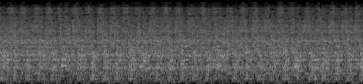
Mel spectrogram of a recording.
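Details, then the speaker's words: 2002 Chevy Silverado 4.3 L, died while driving across a field, now cranks without starting: steady starter cranking for about four seconds with no firing; no spark out of the distributor cap tower, problem in the distributor. "as you can see there's no spark coming out of the tower so as you guys saw there's no spark coming out of this tower so our problem is in this distributor"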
